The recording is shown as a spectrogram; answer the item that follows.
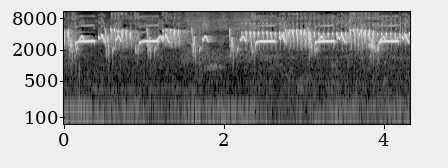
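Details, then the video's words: Prenjak kepala merah, a prinia, calling as a trapping lure: a dense run of harsh buzzing trills broken by short level whistles, one short gap midway, over a low background hum. "suara prenjak tamu prenjak kepala merah ribut paling jitu buat pikat"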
